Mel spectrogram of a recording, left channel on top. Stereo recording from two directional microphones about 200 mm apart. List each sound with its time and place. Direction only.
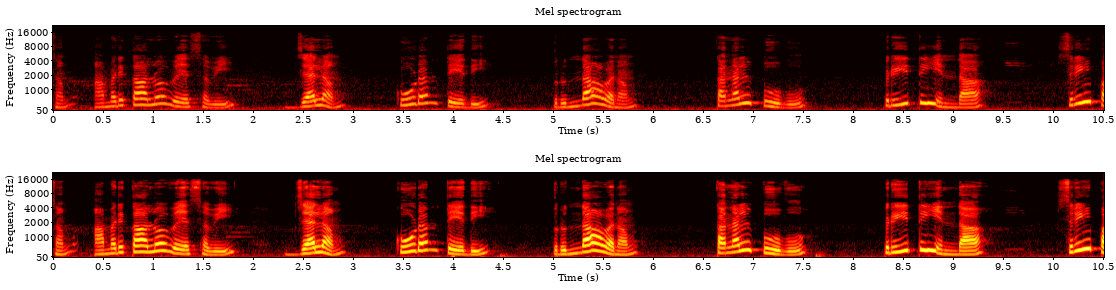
0.0 s a woman's voice: 30° right (ahead or behind)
